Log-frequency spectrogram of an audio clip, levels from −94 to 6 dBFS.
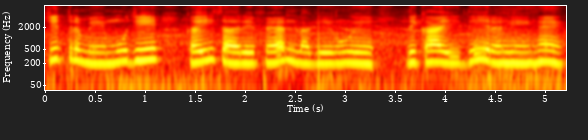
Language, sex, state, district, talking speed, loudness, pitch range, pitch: Hindi, female, Madhya Pradesh, Katni, 150 wpm, -18 LUFS, 205-235 Hz, 215 Hz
